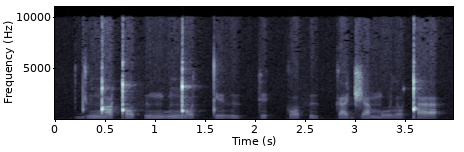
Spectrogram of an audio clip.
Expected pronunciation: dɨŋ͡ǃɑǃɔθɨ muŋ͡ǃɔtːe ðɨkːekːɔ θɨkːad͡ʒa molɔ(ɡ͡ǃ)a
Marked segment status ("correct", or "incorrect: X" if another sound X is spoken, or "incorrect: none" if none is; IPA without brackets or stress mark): incorrect: ǃ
